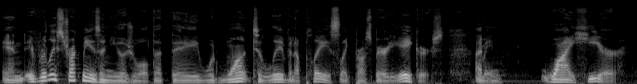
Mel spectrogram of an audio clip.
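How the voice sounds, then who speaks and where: An actor playing an earnest, somewhat puzzled public radio host, narrating and interviewing in an audio comedy. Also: male voice, low voice, expressive, moderate pace, slightly rough, no echo. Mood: measured, wry.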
